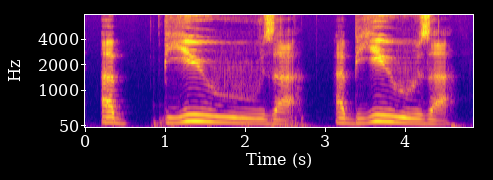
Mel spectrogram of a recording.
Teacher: The word abuser comes from the verb, so it has the long oo in it.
